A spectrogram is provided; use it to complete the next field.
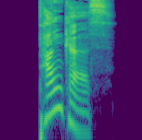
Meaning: genitive singular of Punker
- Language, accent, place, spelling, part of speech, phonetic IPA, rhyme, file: German, Germany, Berlin, Punkers, noun, [ˈpaŋkɐs], -aŋkɐs, De-Punkers.ogg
